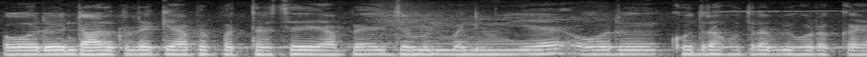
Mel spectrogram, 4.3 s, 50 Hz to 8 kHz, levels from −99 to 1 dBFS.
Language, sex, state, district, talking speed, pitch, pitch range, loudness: Hindi, male, Delhi, New Delhi, 275 wpm, 155 Hz, 150-160 Hz, -18 LUFS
